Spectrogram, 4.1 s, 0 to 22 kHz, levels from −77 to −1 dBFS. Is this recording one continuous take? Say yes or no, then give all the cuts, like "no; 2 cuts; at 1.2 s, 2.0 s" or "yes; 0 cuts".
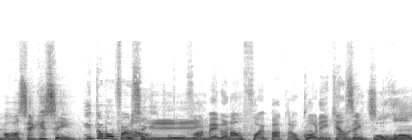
no; 1 cut; at 1.5 s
